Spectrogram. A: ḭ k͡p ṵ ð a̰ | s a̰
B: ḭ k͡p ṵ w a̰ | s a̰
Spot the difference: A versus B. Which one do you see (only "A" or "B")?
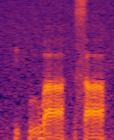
B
